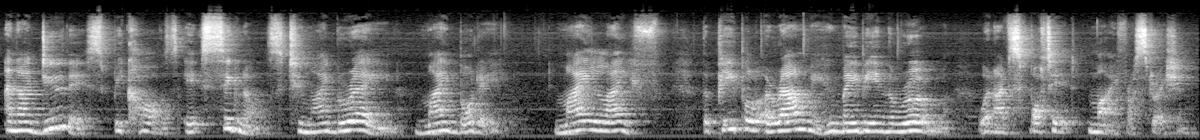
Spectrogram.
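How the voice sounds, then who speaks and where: A woman giving a motivational tip as a creativity coach, speaking in a deliberate, emphatic way. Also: mid-range voice, expressive. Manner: slow, deliberate, emphatic delivery. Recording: very echoey room, distant mic.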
